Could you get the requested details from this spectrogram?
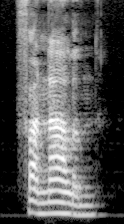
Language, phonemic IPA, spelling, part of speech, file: Dutch, /faˈnalə(n)/, fanalen, noun, Nl-fanalen.ogg
- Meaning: plural of fanaal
